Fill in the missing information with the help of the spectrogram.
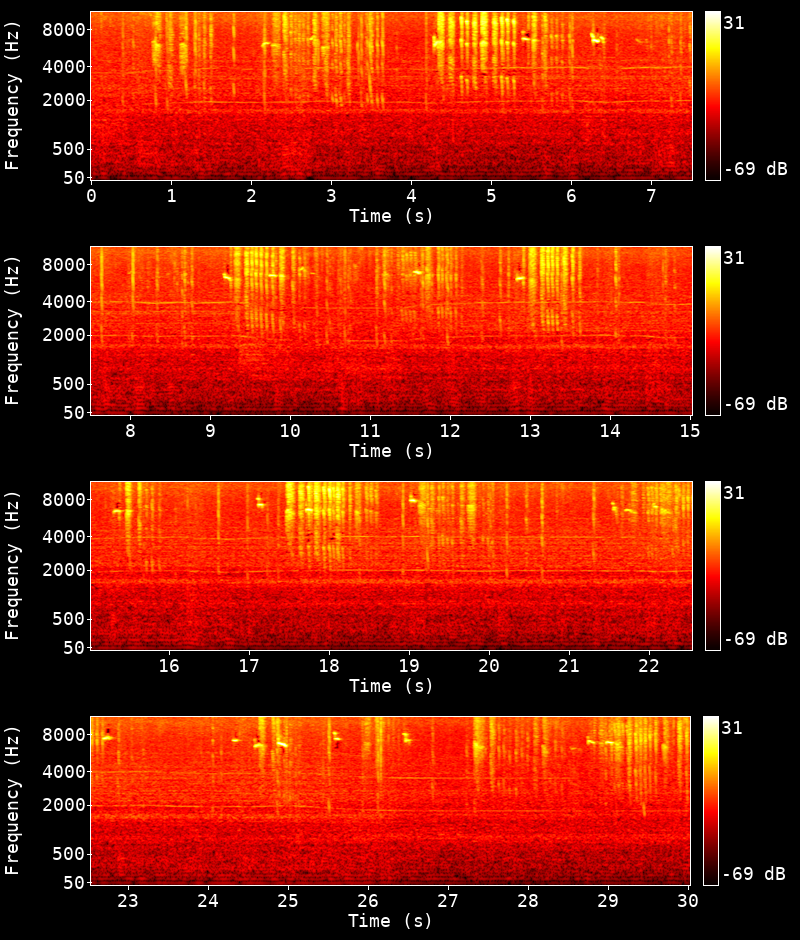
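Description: Ruby-throated hummingbirds squeaking and chipping around nectar feeders: clusters of very high, sharp twitters come every second or two, over and over.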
